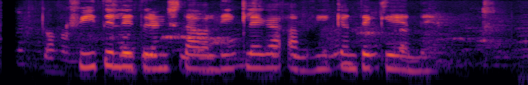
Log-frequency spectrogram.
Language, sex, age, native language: Icelandic, female, 18-19, Icelandic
